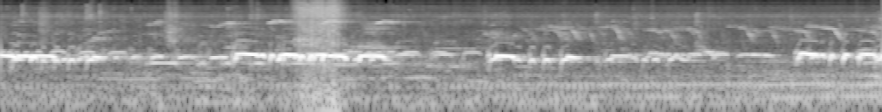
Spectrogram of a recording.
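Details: Local Indonesian zebra dove, a big-voiced singer used as a lure for other zebra doves. Quieter chains of clipped coos on a steady pitch, with higher chirps from other birds, background hiss and a brief noise burst midway.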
